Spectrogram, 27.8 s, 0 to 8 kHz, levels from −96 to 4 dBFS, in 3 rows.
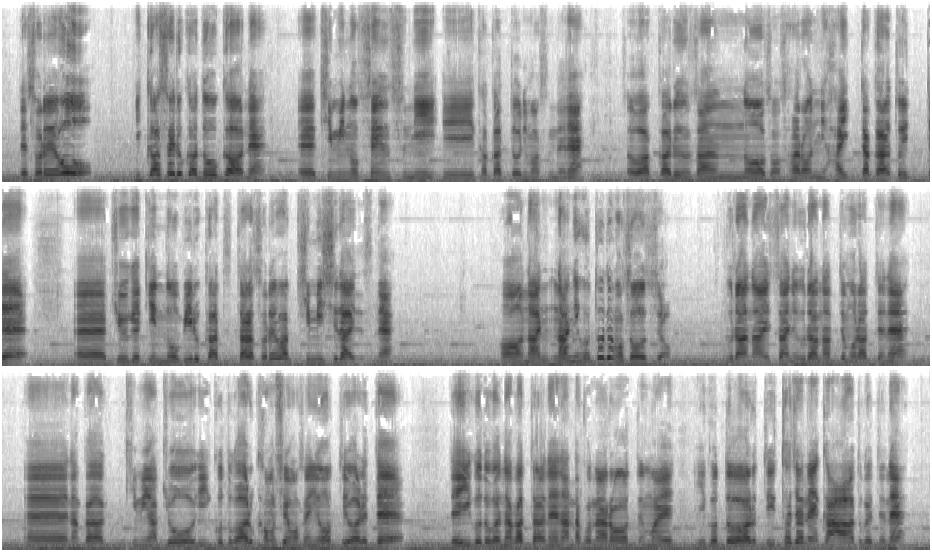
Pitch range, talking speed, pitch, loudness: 110-160 Hz, 395 characters per minute, 130 Hz, -22 LUFS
